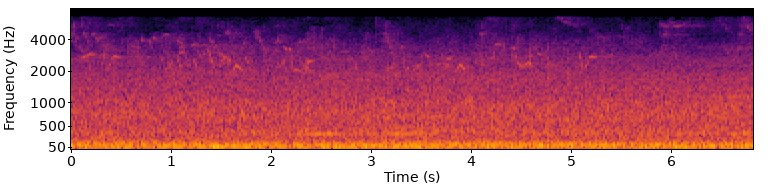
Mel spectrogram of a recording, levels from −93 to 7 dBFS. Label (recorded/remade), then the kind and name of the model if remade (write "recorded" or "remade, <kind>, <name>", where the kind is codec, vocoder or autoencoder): recorded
